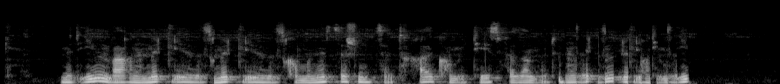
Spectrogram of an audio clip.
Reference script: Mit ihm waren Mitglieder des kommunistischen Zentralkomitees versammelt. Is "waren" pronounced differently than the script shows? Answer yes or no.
no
